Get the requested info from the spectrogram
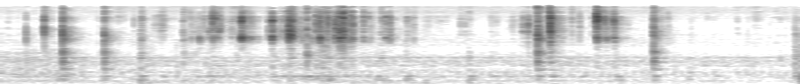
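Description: Irregular small plastic clicks and creaks from the orange bandana piece of a Turtles of Grayskull Michelangelo action figure being twisted round on its head, a little stiff to turn. The clicks cluster about a second in and again near three seconds.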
